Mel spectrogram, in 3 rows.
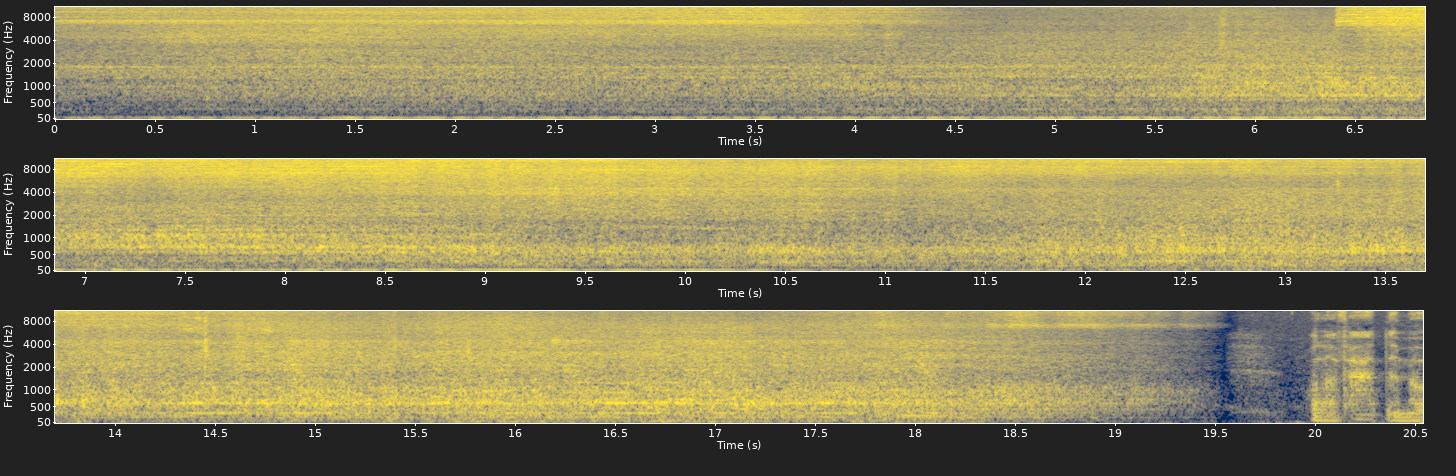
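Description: A train rumbles and clatters along the rails at close range around 1 a.m., wheels squealing as it slows approaching St Germans Station in Cornwall, with voices faintly audible before an abrupt cut.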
